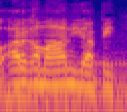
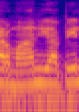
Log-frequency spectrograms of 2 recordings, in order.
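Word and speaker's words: Argaman Yapı: किस्म के वो हैं, अरमान मतलब हम पढ़ेंगे उसको अरगमान यापी, ARGAM, ठीक है। तो वो ये जी चूँकि साइलेंट है अरमान यापी, लेकिन वो अरगमान यापी आप उसको पढ़ लें जी, अगर आप उसको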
